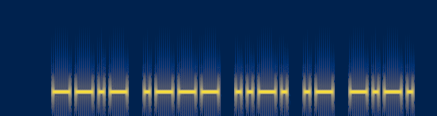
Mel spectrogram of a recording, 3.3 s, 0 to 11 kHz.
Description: Morse code, heard as a keyed tone, about 27 wpm, 700 Hz. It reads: QJFAC
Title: Code Groups - 5 Letters - 28wpm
